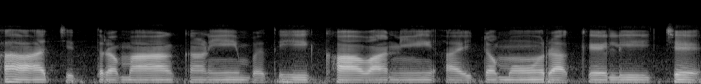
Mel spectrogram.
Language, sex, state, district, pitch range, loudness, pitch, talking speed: Gujarati, male, Gujarat, Gandhinagar, 105-110 Hz, -21 LUFS, 105 Hz, 70 wpm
